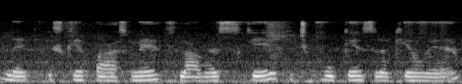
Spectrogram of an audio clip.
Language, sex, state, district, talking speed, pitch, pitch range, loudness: Hindi, female, Rajasthan, Bikaner, 145 wpm, 185 Hz, 175-200 Hz, -15 LUFS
